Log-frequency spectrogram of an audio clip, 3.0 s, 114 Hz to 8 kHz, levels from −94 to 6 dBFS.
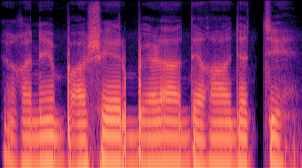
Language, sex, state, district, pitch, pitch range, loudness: Bengali, male, Assam, Hailakandi, 125 Hz, 120-125 Hz, -18 LUFS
